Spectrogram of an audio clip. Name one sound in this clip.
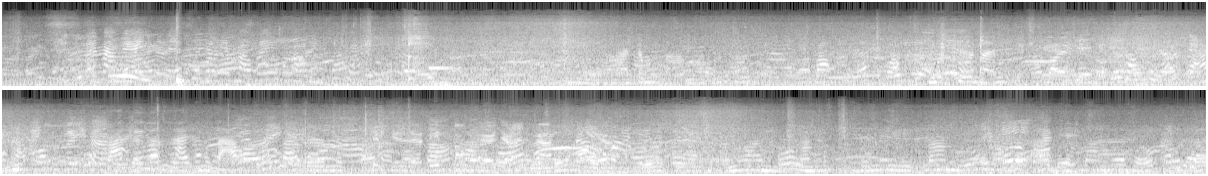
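A crowd of men and women chatter loudly close by.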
